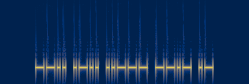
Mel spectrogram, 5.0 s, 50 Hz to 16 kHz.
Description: Morse code, heard as a keyed tone, about 22 wpm, 700 Hz. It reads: ZL2QA
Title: DXCC-100 Call Signs - 5 Characters - Repeated 3x - 22wpm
